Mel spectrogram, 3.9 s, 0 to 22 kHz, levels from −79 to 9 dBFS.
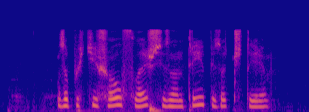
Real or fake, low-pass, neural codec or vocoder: real; 7.2 kHz; none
